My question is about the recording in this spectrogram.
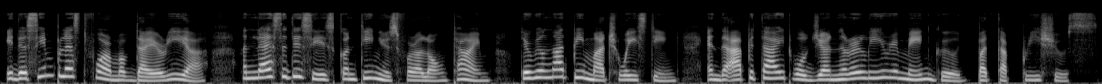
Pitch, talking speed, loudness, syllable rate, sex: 240 Hz, 160 wpm, -20 LUFS, 4.7 syllables/s, female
